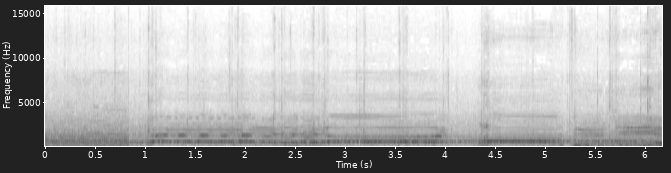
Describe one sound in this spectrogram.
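A large crowd sings a chant together, echoing across the stadium.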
